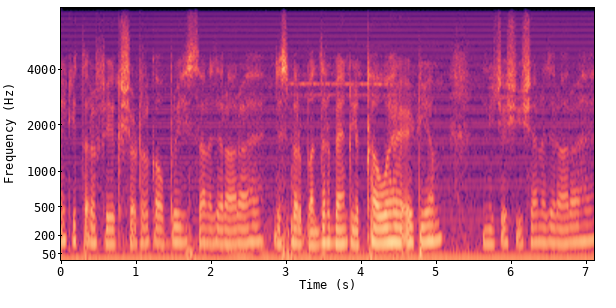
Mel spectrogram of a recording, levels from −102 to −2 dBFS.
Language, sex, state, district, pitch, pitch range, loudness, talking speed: Hindi, male, Bihar, Gaya, 135 Hz, 130-140 Hz, -20 LUFS, 210 wpm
